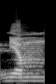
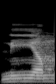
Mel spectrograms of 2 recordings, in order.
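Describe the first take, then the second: First: The ending is run together as one syllable. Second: The ending is split into two syllables. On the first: The two forms are treated as a single one. The speaker calls it wrong. "ಒಟ್ಟಿಗೆ ಒಂದೇ ಇಟ್ಕೊಳ್ತೀವಿ ಅಂದ್ರೆ ನ್ಯಂ ಅಂತ ಹೇಳಿ" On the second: The mantra gets its full twenty-four syllables. The speaker calls it right. "ನಿಯಂ ಅನ್ಬೇಕು"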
